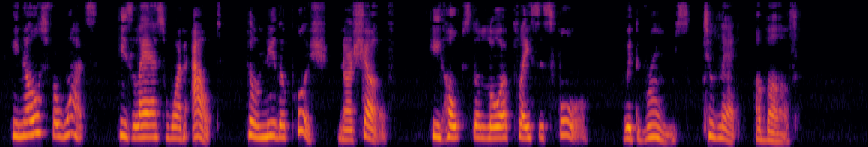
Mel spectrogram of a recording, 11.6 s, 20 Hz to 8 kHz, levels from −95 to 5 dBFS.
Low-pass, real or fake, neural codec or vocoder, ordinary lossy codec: 7.2 kHz; real; none; AAC, 48 kbps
